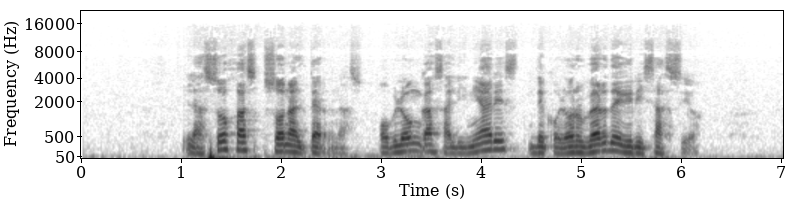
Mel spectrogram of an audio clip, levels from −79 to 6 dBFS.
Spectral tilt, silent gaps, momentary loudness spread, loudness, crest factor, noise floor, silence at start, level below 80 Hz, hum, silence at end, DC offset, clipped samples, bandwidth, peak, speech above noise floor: -5.5 dB/octave; none; 15 LU; -19 LUFS; 18 dB; -50 dBFS; 1 s; -36 dBFS; none; 0.85 s; under 0.1%; under 0.1%; 16 kHz; -2 dBFS; 32 dB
